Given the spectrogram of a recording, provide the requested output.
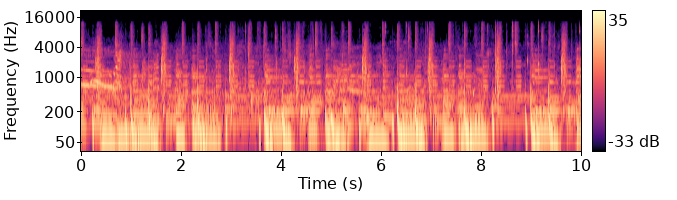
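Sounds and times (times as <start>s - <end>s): music with steady beat: 0.0s - 10.0s.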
